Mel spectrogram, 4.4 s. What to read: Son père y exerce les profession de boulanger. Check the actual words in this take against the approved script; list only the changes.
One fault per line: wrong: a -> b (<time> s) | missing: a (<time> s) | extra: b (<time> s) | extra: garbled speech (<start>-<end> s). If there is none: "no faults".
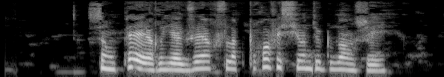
wrong: les -> la (2.2 s)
